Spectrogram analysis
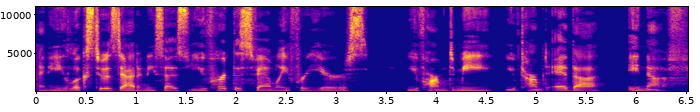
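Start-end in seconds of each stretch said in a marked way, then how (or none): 1.5-6.5 put-on quiet, dangerous, menacing tone. Retelling a son confronting his father, retelling quiet, dangerous speech. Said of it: "He's speaking quietly and dangerously".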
